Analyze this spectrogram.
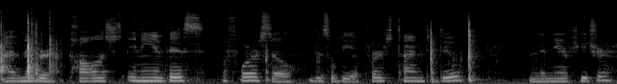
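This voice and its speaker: A man talks at a moderate pace, his pitch fairly high and his intonation fairly even. Noticeable background noise sits behind him. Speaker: rock collector video creator. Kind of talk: casual unboxing chat. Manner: hesitant, filler words; soft-spoken.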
